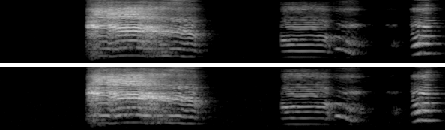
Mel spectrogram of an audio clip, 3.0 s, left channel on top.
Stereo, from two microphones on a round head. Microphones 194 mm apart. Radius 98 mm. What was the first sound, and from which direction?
A baby crying, 45° left (ahead or behind).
